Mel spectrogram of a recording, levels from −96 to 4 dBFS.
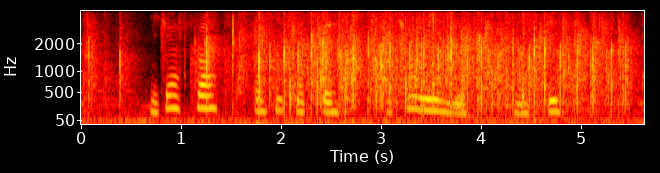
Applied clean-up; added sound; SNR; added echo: none; Applause; -3 dB; none.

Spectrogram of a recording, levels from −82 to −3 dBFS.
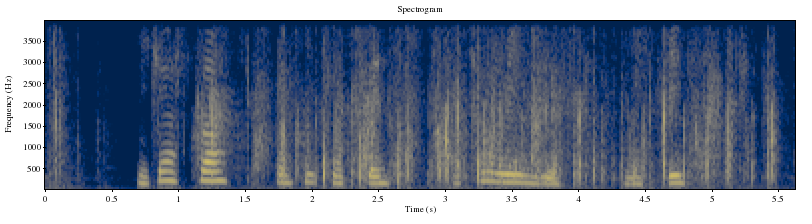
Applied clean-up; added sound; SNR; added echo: neural mask model RNNoise.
